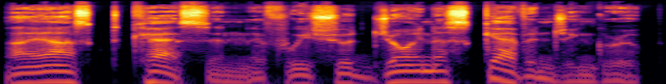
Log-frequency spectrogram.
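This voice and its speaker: Male narrator, extremely low voice, grave first-person storytelling, dry close sound. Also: sing-song, a little slow, no echo.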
